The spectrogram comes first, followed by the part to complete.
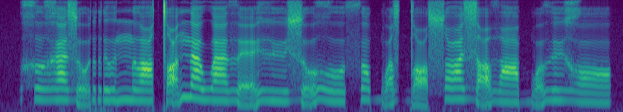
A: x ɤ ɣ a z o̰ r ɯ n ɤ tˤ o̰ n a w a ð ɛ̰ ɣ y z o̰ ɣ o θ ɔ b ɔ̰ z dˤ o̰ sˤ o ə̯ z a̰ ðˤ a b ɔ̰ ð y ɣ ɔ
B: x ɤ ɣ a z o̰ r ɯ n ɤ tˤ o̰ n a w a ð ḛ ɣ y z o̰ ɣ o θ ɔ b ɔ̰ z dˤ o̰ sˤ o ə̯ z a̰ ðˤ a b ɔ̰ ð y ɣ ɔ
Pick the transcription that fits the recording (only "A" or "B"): A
